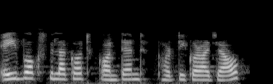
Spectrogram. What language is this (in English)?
Assamese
